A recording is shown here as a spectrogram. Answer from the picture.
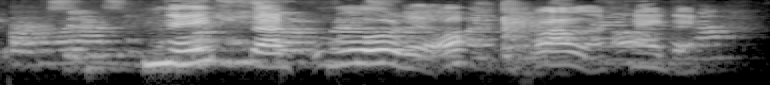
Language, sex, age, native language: Icelandic, female, 9, Icelandic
